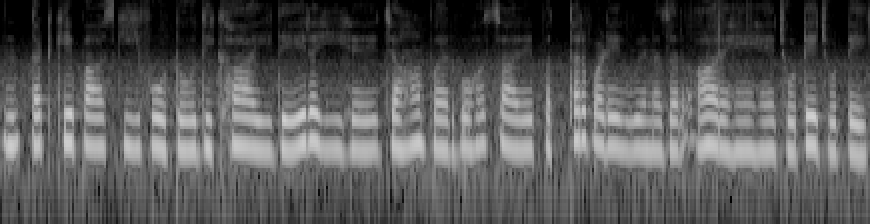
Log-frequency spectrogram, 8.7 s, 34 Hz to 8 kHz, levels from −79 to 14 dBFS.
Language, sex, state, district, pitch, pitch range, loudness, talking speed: Hindi, female, Rajasthan, Jaipur, 220 Hz, 210-235 Hz, -15 LUFS, 150 wpm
